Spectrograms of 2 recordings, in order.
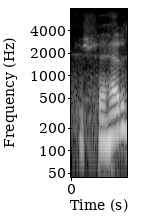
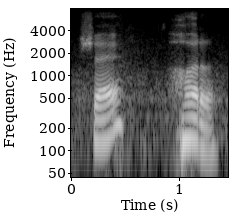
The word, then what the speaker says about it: शहर: तो इसी तरह से शहर जो है, पहले शह और र के उच्चारण में बोला जाता था। धीरे धीरे हमारे भारतीय जनमानस में वो शय हर बोला जाने लगा है।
